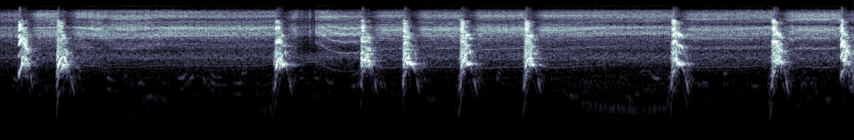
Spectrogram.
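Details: Young dog yapping at a foot pedicure roller: high sharp barks in bursts with uneven gaps, against a constant whirring motor hum and faint human voice.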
